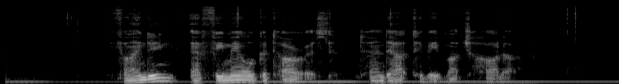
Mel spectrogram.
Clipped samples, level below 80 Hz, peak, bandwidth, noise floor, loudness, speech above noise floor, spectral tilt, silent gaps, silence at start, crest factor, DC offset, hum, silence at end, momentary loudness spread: under 0.1%; -58 dBFS; -12 dBFS; 16.5 kHz; -59 dBFS; -29 LUFS; 31 dB; -7 dB/octave; none; 0.05 s; 18 dB; under 0.1%; none; 0.4 s; 26 LU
